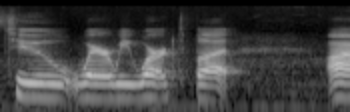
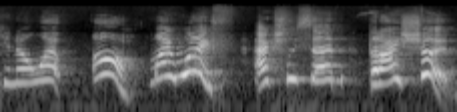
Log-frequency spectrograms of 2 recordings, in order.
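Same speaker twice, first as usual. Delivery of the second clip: imitating a friend; 12 semitones higher, 4 dB louder than usual. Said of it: "And he's like".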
